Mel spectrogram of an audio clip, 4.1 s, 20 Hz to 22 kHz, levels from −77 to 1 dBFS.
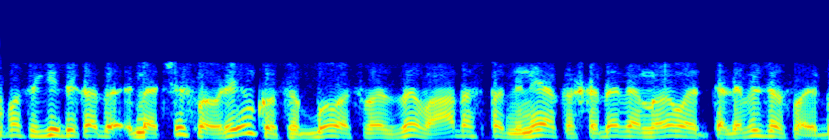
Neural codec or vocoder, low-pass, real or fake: none; 3.6 kHz; real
